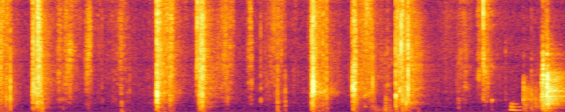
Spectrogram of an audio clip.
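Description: Deck of cards being shuffled and handled for a card reading, a quick series of crisp riffling and slapping bursts, close and irregular, with soft talk between them.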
